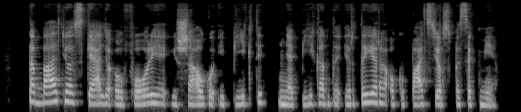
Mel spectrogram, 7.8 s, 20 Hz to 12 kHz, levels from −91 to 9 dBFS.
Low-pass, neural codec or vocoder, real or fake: 10.8 kHz; none; real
